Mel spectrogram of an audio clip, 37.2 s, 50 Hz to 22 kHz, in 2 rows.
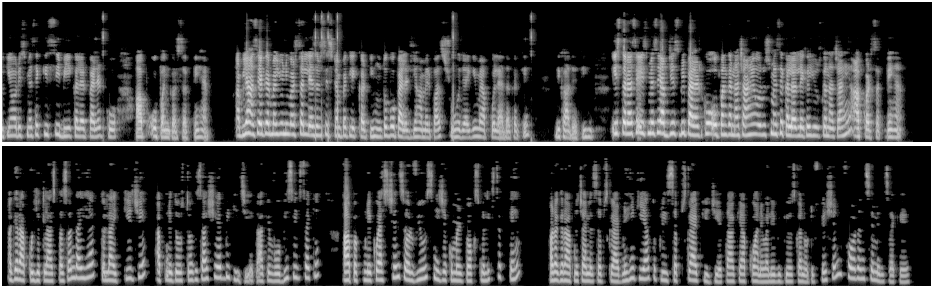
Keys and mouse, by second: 2.1-4.3 drag, 6.3 click, 9.4-18.2 drag.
